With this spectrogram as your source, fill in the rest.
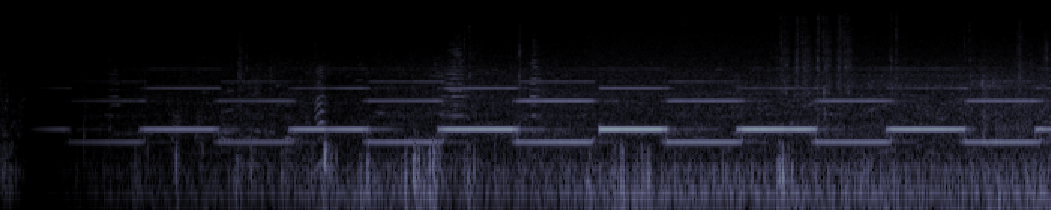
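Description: A train rolls slowly into the station.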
